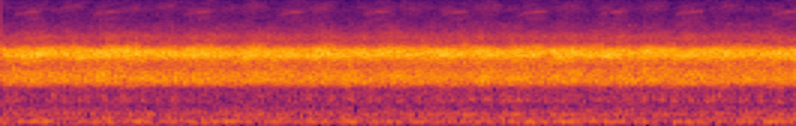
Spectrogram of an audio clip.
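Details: Frogs chorusing at night over a water-filled paddy awaiting rice planting, full moon overhead; a thick, steady trilling croak mass with no gaps and a low background hum.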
